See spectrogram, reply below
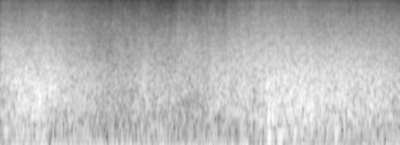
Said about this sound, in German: seichter Wellengang in der südlichen Ägäis. Vor der Insel Seriphos holt ein Fischer namens Dictus seine Netze ein.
